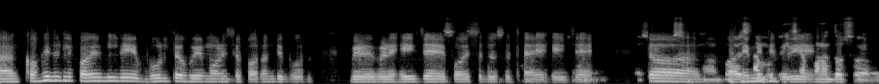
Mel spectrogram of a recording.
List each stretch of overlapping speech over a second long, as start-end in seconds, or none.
none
